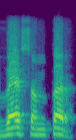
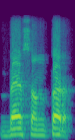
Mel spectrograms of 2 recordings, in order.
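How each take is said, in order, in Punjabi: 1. ਇਹ ਸ਼ਬਦ v ਧੁਨੀ ਨਾਲ ਸ਼ੁਰੂ ਹੁੰਦਾ ਹੈ। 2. ਇਹ ਸ਼ਬਦ b ਧੁਨੀ ਨਾਲ ਸ਼ੁਰੂ ਹੁੰਦਾ ਹੈ। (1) "ਵੋਵੇ ਸ਼ਬਦ ਦੇ ਉੱਪਰ ਦੋਲਾਵਾਂ ਲਾ ਕੇ ਮਹਾਰਾਜ ਜੀ ਨੇ ਇਹ ਸ਼ਬਦ ਲਿਖਿਆ ਹੈ" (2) "ਬੱਬੇ ਦੇ ਉੱਪਰ ਦੋਲਾਵਾਂ ਲਾ ਕੇ ਵੀ ਲਿਖਿਆ ਮਿਲਦਾ ਹੈ"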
